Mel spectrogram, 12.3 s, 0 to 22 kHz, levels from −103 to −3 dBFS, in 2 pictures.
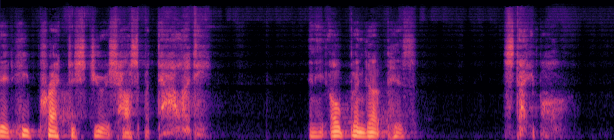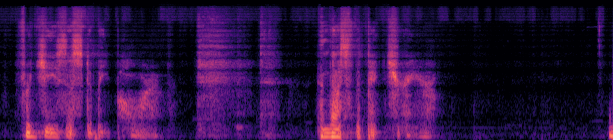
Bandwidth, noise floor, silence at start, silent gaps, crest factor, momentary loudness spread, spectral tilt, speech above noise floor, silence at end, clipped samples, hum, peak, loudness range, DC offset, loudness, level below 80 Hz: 18.5 kHz; -75 dBFS; 0 s; none; 22 dB; 23 LU; -5 dB/octave; 43 dB; 0 s; under 0.1%; none; -12 dBFS; 8 LU; under 0.1%; -32 LUFS; -64 dBFS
